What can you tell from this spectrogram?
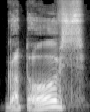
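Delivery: drawn-out, restrained yell; stretched shout of command in a character voice; commander's yell. A narrator's reading. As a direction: call the order out slowly, not at full volume. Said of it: "заорал Колымдай".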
